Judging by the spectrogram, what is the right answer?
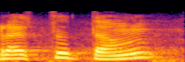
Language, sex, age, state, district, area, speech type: Telugu, female, 60+, Andhra Pradesh, Guntur, rural, spontaneous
